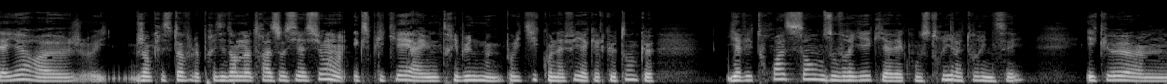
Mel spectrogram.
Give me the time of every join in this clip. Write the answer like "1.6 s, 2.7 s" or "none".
none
